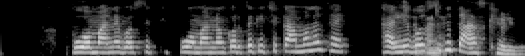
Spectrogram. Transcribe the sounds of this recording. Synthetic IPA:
puɔmanebɔsipuɔmanɔŋkɔɾɔt̪ɔkit͡ʃʰikamɔnɔt̪ʰae | kʰalibɔsukut̪askʰeɭibɔ

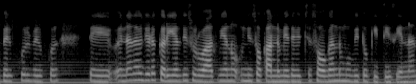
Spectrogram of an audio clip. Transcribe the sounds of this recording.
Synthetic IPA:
bɪlkʊlbɪlkʊl | t̪eːɪnãːd̪aːd͡ʒeːɽaːkəɾiːəɾd̪iːsʊɾuːaːt̪ʋiːɛnõːʔʊnːiːsɔːkanːʋẽːd̪eːʋɪt͡ʃsɔːɡənd̪muːʋiːt̪õːkiːt̪iːsiːɪnãː

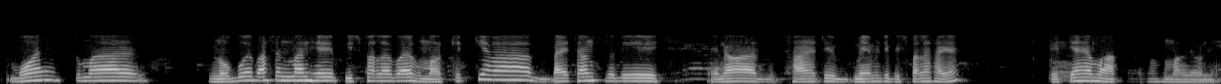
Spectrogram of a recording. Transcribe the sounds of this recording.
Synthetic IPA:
mojtʊmaɹ | nobojp̬asɛntmanɦejpispʰalɔjpajɦumaketijababajsanszodi | ɛ̰nɛwasaɹtimemitipispʰalɛtʰakɛ | tetijaɦɛmɔjakɔlɔpaɦumaɡɛʊnɛ̰

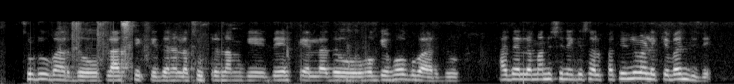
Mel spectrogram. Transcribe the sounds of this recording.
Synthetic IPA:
suɽubaːɾd̪uplaːsʈikːed͡ʒɐnɛlːɐkuʈːɾɐnɐmɐɡe̞d̪eːɦɐkːɛlːɐːd̪uɦoɡeɦo̞ːɡbaːɾɐd̪u | ɐd̪ɛlːɐmɐnuʃjɐnɐɡesʋɐlpɐt̪iɭiʋɐɭikːe̞bɐnd̪id̪e

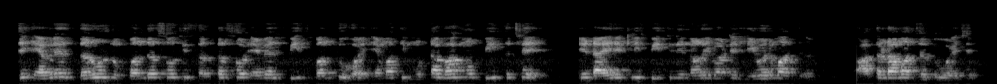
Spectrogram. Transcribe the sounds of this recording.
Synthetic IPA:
d͡ʒeʔɛʋɾed͡ʒd̪əɾuɭnũpənd̪əɾsot̪ʰisət̪ːəɾsoʔemelpit̪bənt̪ũɦojʔemãt̪ʰimoʈabʱaɡnõpit̪t͡ʃʰeː | ɖajɾek̚ʈlipit̪ninəɭəjmaʈeliʋəɾmãd͡ʒ | a̰t̪ɾɽamãd͡ʒət̪ũɦojt͡ʃʰe

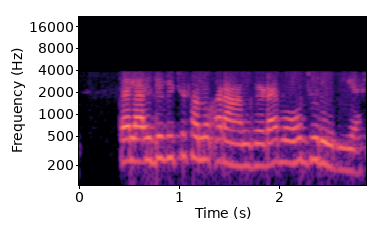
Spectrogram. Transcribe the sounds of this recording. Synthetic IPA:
t̪ɛːlaɡd̪eːʋɪt͡ʃsaːnũːʔaːɾaːmd͡ʒeːɽaːɛːbɔːt̪zəɾuːɾiːɛː

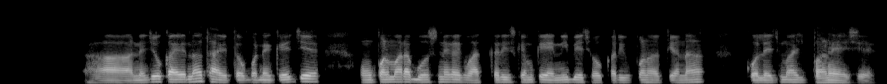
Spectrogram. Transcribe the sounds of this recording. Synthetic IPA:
ɦaəned͡ʒokajnət̪ʰajt̪obəneked͡ʒe | ɦũpəɳmaɾabosnekãjkʋat̪̚kəɾiʃkɛmkeːnibet͡ʃʰokəɾjũpəɳɦət̪jana | kɔled͡ʒmãd͡ʒbʱəɽ̃et͡ʃʰe

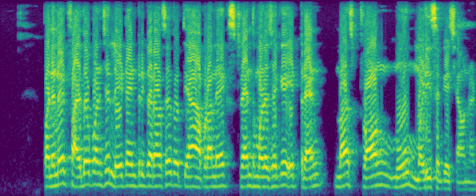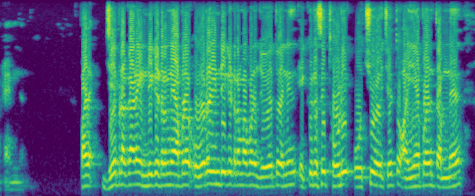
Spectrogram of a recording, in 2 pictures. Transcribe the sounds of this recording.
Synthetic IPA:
pəɳeneːkfajd̪opəɳt͡ʃʰeleʈeɳʈɾikəɾaʋʃet̪ot̪jãapɽ̃aneːksʈɾɛ̃nt̪ʰməɭet͡ʃʰekeːʈɾɛɳɖmãsʈɾɔŋɡmuʋməɭiʃəket͡ʃʰea̰ʋnaʈa̰imne | pəɳd͡ʒepɾəkaɾneɪɳɖikeʈəɾniapɽ̃eʔoʋəɾəlɪɳɖikeʈəɾmãpəɳd͡ʒojet̪oeniɛkjuɾəsit̪ʰoɽiot͡ʃʰiɦojt͡ʃʰet̪oə̃ɦjãpəɳt̪əmne

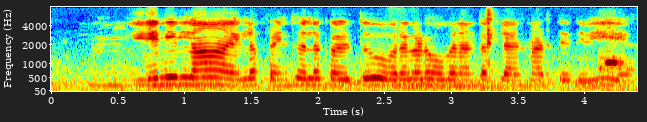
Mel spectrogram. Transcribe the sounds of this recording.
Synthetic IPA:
eːnilːɐɛlːɐpɾeɳɖsɐlːɐkɐɭt̪uɔɾɐɡɐɽeɦoɡɐnɐːnt̪ɐplaːnmaːɖt̪ajd̪iːʋi

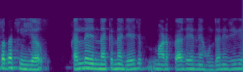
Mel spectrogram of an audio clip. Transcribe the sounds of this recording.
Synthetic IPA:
pət̪aːkiːɛː | pɛːleːɪnːɛ̃ːkɪnːẽːd͡ʒeːt͡ʃmaɳpɛːseːɪnːẽːɦʊ̃nd̪eːnĩːsiːɡeː

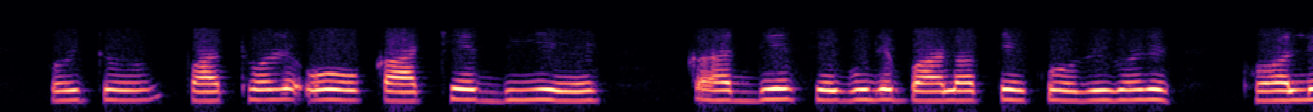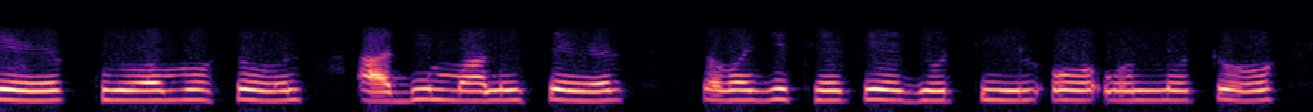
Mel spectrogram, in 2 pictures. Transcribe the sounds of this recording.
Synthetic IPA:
ɦojt̪opaʈʰoɾeʔokaʈʰed̪ije | kaʈd̪ieseɡulebanat̪ekobʱiɡɔɾe | kʰɔlekɾuɔmoson | ad̪imːanuseɾ | səməd͡ʒit̪ʰeked͡ʒoʈiloʔunːot̪o

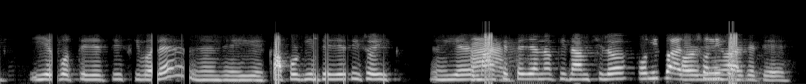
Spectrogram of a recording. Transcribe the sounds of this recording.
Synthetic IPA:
iekoɾt̪ed͡ʑetiskibole | kapuɾkint̪ed͡ʑet̪isoj | iemaɾkeʈːed͡ʑɛnokinamt͡ɕʰilooniaɔɾod͡ʑonimaɾkeʈe

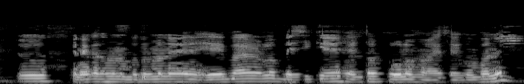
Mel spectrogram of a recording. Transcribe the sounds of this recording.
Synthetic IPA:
tokɛnɛkad̪ʱɔɹɔnbɔt̪ɔmanɛejbaɹɔlɔp̚besikɛɦɛlt̪ʰɔɹpɹoblamɦɔjasɛkɔmpanɛ

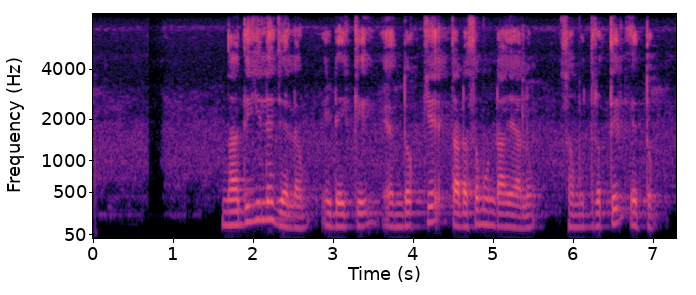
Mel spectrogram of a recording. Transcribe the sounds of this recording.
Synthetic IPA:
nɐd̪ijiled͡ʑelɐmiɽɐjkʲːɨe̞̰nd̪o̞kːe̞t̪ɐɽɐsɐmuɳɖaːjaːlum | sɐmud̪ɾɐt̪ːile̞t̪ːum

